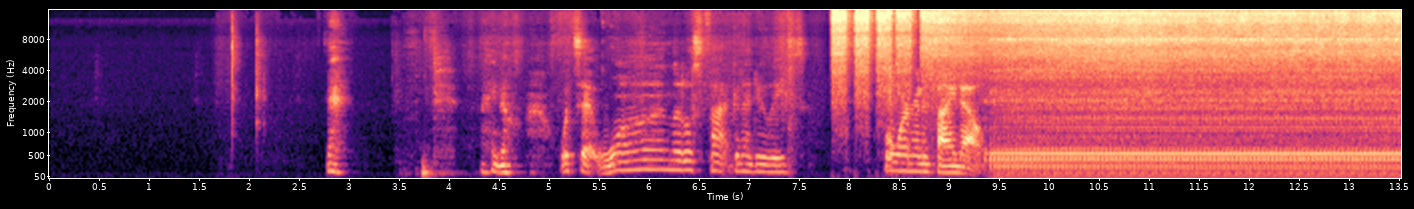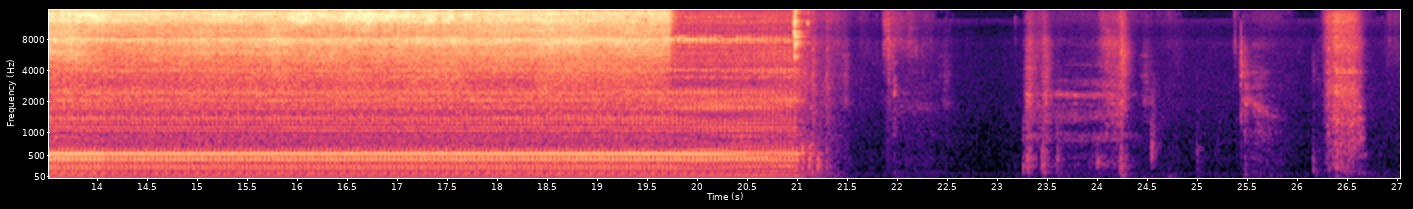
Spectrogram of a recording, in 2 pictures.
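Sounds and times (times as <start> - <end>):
airbrush air hiss: 7.8 - 21.1
airbrush compressor pulsing: 7.8 - 21.3.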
